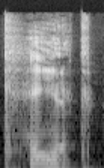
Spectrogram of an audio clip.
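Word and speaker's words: Kazik: supposedly ETs from a planet called Kayik with a silent Z.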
